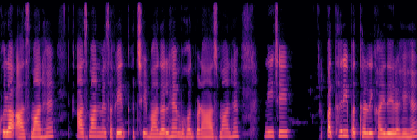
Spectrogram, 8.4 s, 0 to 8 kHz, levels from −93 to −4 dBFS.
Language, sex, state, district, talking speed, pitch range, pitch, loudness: Hindi, female, Uttar Pradesh, Jalaun, 150 wpm, 215-250 Hz, 230 Hz, -32 LUFS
